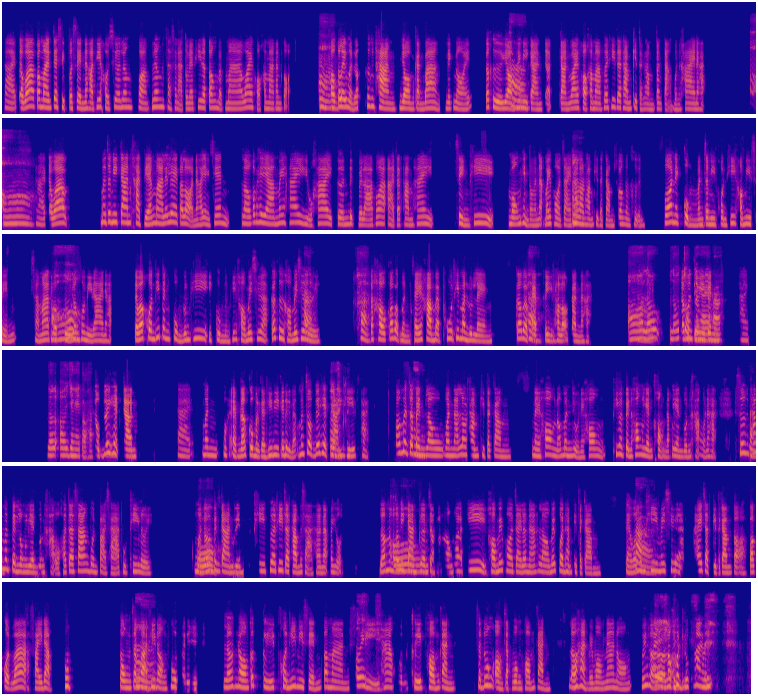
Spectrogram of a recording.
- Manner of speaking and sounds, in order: other noise; background speech; tapping; chuckle; other background noise; unintelligible speech; chuckle
- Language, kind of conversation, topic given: Thai, unstructured, คุณเคยรู้สึกขัดแย้งกับคนที่มีความเชื่อต่างจากคุณไหม?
